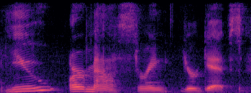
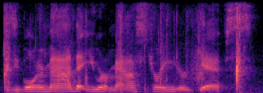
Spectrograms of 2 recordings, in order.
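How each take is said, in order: First: "You are mastering your gifts" slowed down, each word set apart; emphatic repeat. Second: Said in the usual way. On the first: Real, not acted. Reader affirming the listeners' talents, slow emphatic repeat. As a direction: stretch YOU and land slowly on "mastering".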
